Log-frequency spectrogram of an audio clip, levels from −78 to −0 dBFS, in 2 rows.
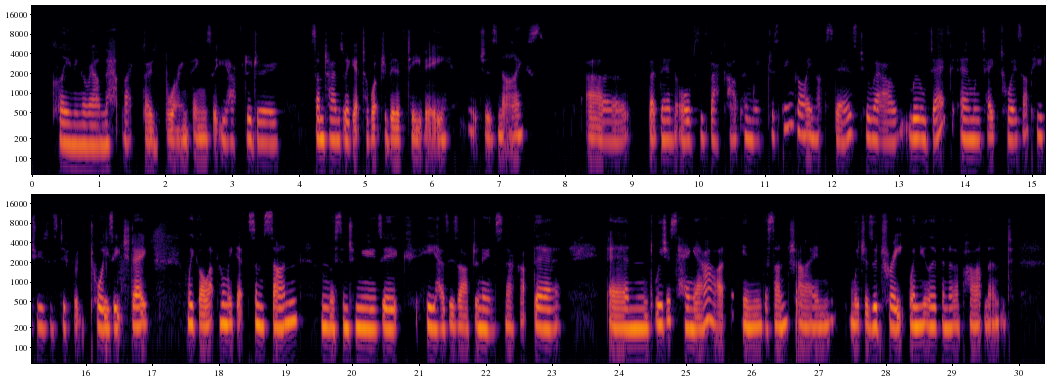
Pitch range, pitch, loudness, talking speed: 190-220 Hz, 205 Hz, -31 LUFS, 175 wpm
